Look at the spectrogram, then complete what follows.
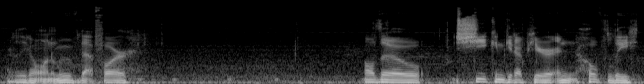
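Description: A man's voice: sits low, measured pace, darkish tone, a little hiss or hum. A man doing casual live gameplay commentary, reacting and swearing as he talks to himself and his viewers. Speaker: game streamer. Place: indoors, streaming setup at a computer. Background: game music.

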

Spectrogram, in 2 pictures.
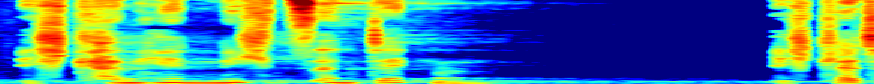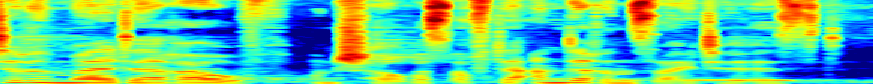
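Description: A cautious young survivor, acted by a woman in an audio drama. Her high voice rings in a reverberant hall with clear noise around it. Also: moderate pace, darkish tone, lightly acted. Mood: practical.

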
